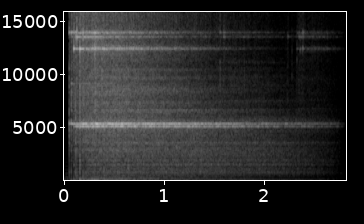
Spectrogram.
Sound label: Interior Orbital Station Ring; Warframe; Tau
